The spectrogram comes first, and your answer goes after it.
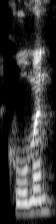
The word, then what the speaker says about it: Kuhlman: So episode 2, The Ringer, we've got Karson Kuhlman is it Kuhlman or Kuhlman? Kuhlman? Nope, you got it. Yeah, you nailed it first time.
